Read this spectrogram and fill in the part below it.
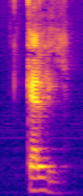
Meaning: a unisex given name
- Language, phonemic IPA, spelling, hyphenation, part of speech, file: Dutch, /ˈkɛ.li/, Kelly, Kel‧ly, proper noun, Nl-Kelly.ogg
